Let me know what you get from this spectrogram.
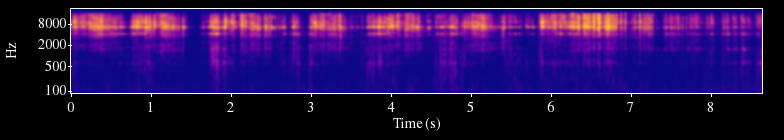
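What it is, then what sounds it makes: Pressed glass bowl. A medium, empty, clear pressed-glass bowl with a textured pattern is tapped and scratched by long acrylic nails along its outer wall and rim. The result is a dense run of quick, bright clicks and raspy scraping, almost all high in pitch with hardly any low end. The brief ticks barely ring before fading.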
